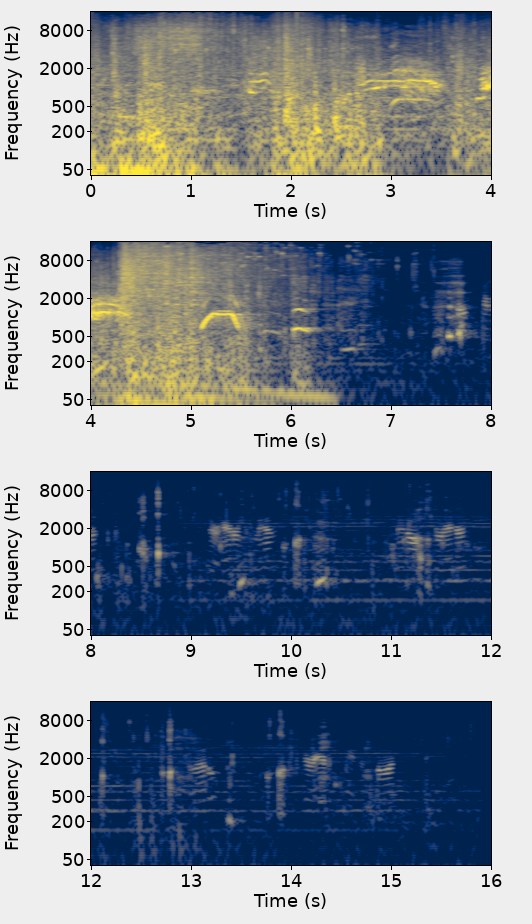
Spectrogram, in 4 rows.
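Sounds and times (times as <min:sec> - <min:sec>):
short raspy vocal sounds: 0:07.6 - 0:15.5.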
